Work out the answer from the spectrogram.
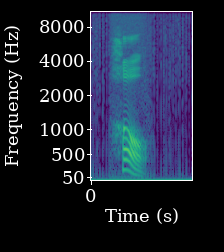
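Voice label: "hou", Chinese, fourth tone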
